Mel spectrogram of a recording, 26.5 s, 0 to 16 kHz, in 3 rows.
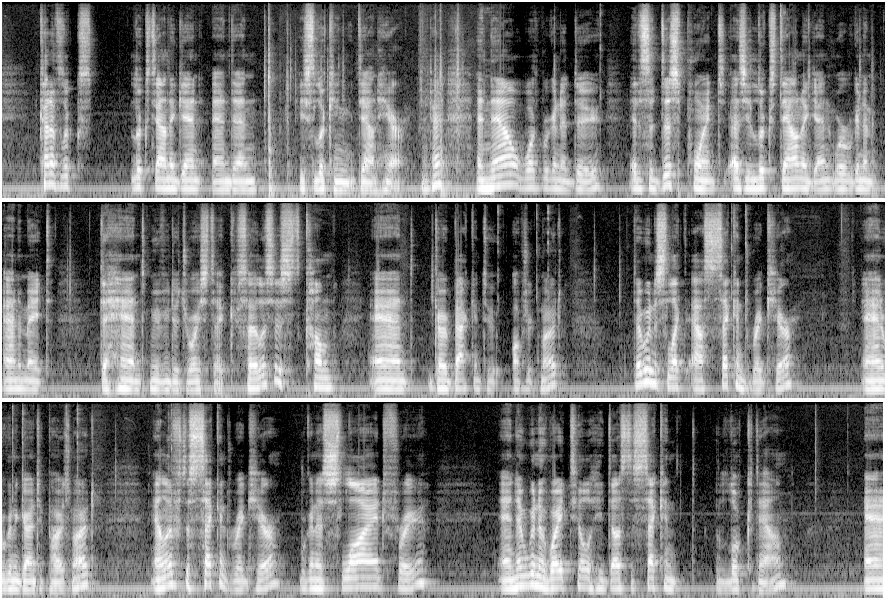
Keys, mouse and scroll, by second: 2.7 space, 7.9 space, 8.7 space, 17.7-20.4 drag, 23.3-26.4 drag.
